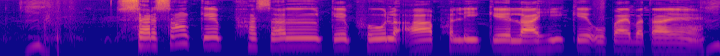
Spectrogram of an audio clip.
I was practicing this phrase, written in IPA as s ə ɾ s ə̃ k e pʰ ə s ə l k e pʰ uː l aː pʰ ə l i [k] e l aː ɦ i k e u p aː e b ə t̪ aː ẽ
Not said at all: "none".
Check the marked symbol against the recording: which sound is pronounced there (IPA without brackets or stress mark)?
k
